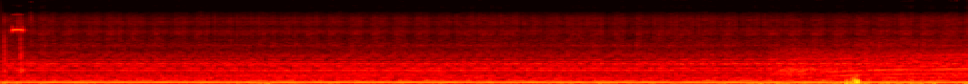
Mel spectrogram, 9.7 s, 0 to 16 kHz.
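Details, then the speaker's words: PlayStation 3, noisy and slow loading, dusty inside, top cover off after cleaning: constant low droning hum with a faint rattle; noise traced to the cooling fan, which may need replacing. Noisy cooling fan. "kita dekatin ps-nya Ya sepertinya tuh yang berisik itu dari kipasnya ya jadi nanti kita akan coba bongkar kipasnya"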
